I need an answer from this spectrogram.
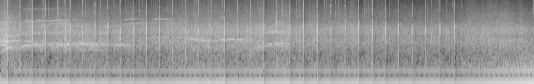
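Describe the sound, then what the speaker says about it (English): A crowd at a college graduation ceremony claps in sustained, even applause, moderately loud, with a low steady hum beneath and a few sharp individual claps standing out. "let's give them a round of applause"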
